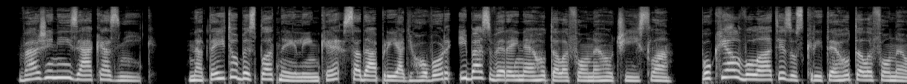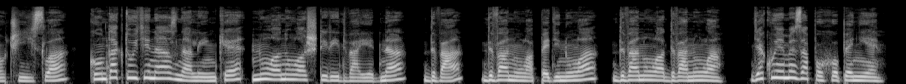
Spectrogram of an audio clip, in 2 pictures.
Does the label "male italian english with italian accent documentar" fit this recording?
No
